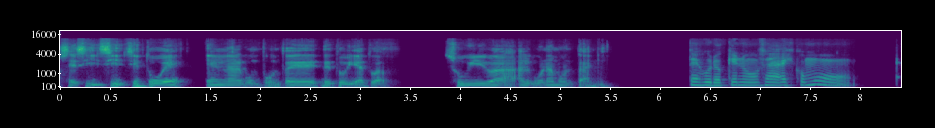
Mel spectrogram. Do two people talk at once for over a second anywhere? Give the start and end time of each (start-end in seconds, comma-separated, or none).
none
